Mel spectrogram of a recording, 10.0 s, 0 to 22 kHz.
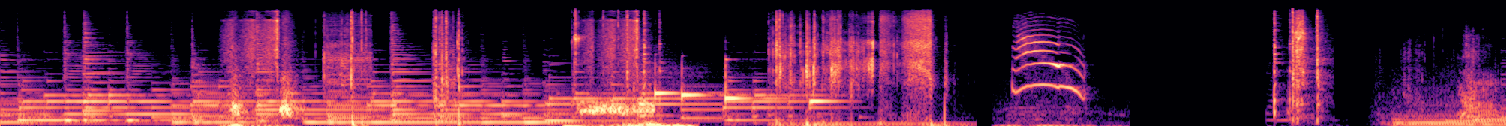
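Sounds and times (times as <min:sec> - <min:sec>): cat meowing: 0:06.7 - 0:07.4.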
